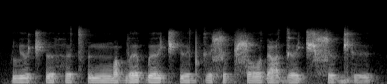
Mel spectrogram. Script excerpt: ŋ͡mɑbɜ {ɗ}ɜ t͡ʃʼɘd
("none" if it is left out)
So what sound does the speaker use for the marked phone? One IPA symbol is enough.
ɓ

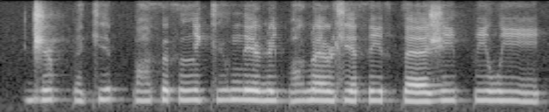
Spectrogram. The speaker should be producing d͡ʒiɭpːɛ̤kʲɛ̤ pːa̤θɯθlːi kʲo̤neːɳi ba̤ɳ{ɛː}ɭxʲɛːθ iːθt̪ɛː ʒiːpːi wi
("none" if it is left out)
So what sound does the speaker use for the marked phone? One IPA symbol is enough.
ɛː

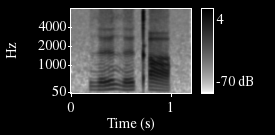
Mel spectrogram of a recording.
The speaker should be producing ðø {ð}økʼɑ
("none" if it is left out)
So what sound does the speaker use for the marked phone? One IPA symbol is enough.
ð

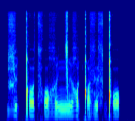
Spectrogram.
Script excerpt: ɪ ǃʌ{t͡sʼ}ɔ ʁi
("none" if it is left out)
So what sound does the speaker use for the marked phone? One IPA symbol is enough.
t͡sʰ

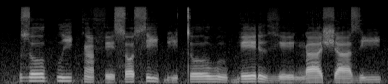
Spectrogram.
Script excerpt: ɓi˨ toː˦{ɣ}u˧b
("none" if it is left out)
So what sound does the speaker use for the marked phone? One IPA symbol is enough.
w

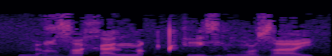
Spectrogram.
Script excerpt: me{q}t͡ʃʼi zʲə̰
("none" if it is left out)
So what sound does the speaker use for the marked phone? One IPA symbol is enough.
q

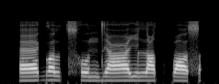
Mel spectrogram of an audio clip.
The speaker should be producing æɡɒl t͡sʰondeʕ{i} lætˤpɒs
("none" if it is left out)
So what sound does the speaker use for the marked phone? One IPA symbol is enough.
i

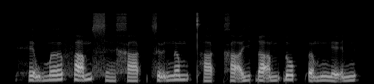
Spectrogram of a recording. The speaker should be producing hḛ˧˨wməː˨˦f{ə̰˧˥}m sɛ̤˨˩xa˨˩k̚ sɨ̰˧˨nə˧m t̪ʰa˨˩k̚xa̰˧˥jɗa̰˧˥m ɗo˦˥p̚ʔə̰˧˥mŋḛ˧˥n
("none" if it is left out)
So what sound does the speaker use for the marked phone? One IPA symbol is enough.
a̰˧˥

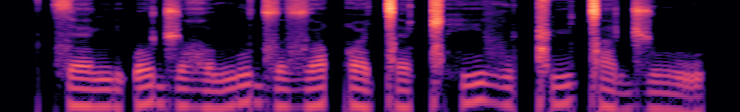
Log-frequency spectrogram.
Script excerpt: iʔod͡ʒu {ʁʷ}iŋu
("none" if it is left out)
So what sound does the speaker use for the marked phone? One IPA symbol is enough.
ʁʷ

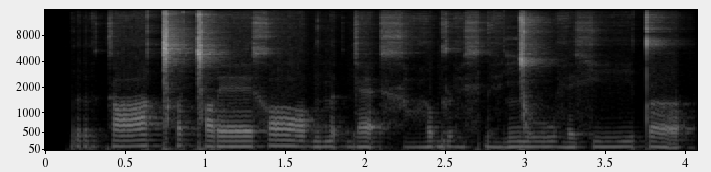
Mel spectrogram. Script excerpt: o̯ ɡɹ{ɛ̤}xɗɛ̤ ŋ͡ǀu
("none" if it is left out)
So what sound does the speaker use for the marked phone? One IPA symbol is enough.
æ̤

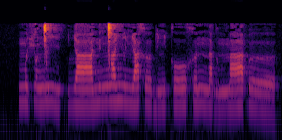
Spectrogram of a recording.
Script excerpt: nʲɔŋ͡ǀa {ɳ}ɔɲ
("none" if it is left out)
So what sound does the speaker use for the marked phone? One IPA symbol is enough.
ɲ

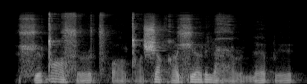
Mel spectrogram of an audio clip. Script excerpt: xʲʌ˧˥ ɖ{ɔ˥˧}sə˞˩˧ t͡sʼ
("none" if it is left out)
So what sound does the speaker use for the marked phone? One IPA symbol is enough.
ɑ˥˧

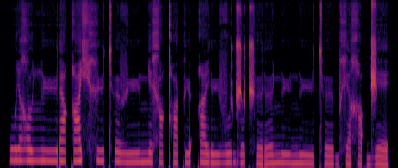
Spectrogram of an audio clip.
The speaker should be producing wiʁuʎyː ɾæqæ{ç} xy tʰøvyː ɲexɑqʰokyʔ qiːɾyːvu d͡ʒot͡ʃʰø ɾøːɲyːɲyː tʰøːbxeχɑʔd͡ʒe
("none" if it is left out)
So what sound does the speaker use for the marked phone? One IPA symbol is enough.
ç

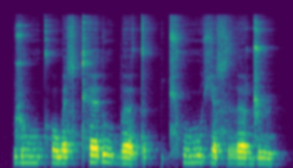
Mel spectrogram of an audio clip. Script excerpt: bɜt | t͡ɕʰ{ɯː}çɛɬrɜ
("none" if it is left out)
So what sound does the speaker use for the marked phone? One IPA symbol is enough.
uː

